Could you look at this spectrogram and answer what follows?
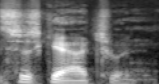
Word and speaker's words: Saskatchewan: How did you pronounce it? Saskatchewan. Not Saskatchewan. Yeah, I always thought it was Saskatchewan. No. You guys are saying Saskatchewan. Saskatchewan. Yeah. Almost like it's W-I-N.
